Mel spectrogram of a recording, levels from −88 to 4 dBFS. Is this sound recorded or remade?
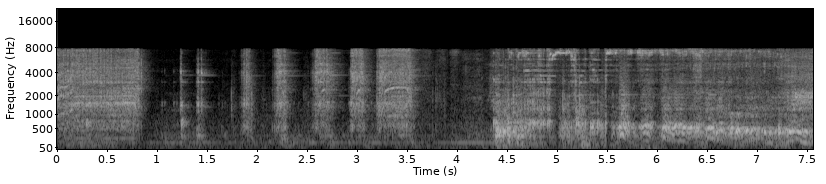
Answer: recorded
